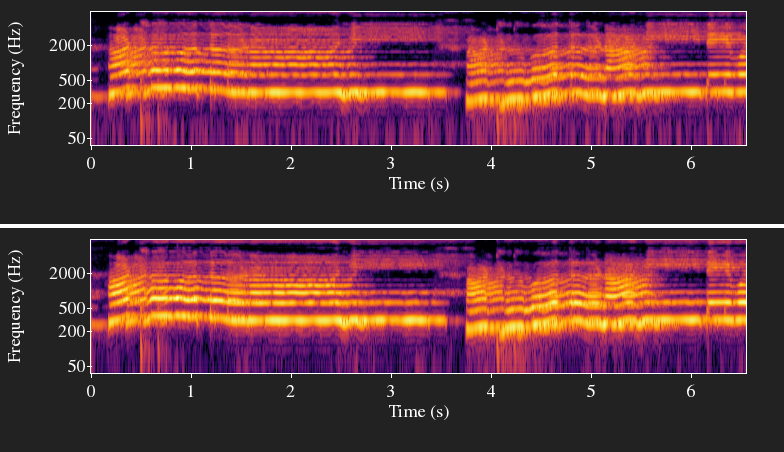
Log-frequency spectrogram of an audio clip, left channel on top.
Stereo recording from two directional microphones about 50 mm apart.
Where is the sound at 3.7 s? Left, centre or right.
Right.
